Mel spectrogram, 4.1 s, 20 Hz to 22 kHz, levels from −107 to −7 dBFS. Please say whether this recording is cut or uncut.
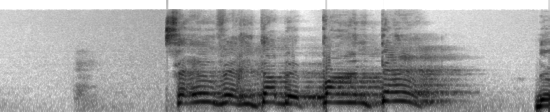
uncut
